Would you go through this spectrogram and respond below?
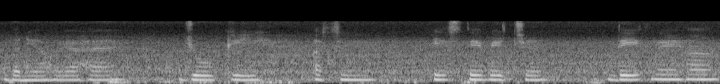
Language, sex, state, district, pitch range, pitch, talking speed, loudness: Punjabi, female, Punjab, Kapurthala, 205-220 Hz, 210 Hz, 100 wpm, -17 LUFS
